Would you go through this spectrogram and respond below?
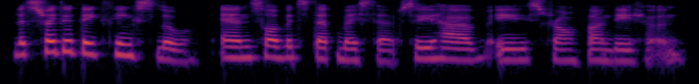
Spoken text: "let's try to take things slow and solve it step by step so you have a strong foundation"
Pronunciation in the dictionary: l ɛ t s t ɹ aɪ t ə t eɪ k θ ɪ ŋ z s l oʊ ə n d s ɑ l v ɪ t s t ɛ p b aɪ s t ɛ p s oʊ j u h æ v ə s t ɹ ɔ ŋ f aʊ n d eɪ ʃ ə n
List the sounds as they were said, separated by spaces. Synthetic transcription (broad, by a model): l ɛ t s t ɹ aɪ t ə t eɪ k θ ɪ ŋ s l oʊ ə n d s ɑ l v ɪ t s t ɛ p b aɪ s t ɛ p s oʊ j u h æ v ə s t ɹ ɔ ŋ f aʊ n d eɪ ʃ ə n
